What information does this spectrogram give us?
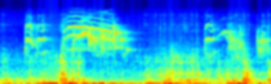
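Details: Several brown-eared bulbuls crowding a feeder and fighting each other over food: loud harsh, rasping squawks in two bursts, the first a long grating screech, with scuffling noises between.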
